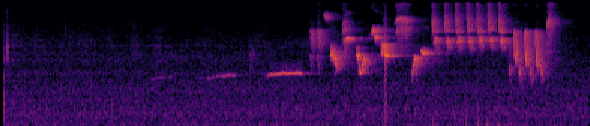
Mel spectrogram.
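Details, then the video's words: Common nightingale singing at night: faint thin whistles slowly rise in loudness, then burst into a loud, rapid run of varied high chirps and trilled notes lasting about three seconds. "Κελάηδημα Αηδονιού στη νύχτα ( Nightingale )"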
